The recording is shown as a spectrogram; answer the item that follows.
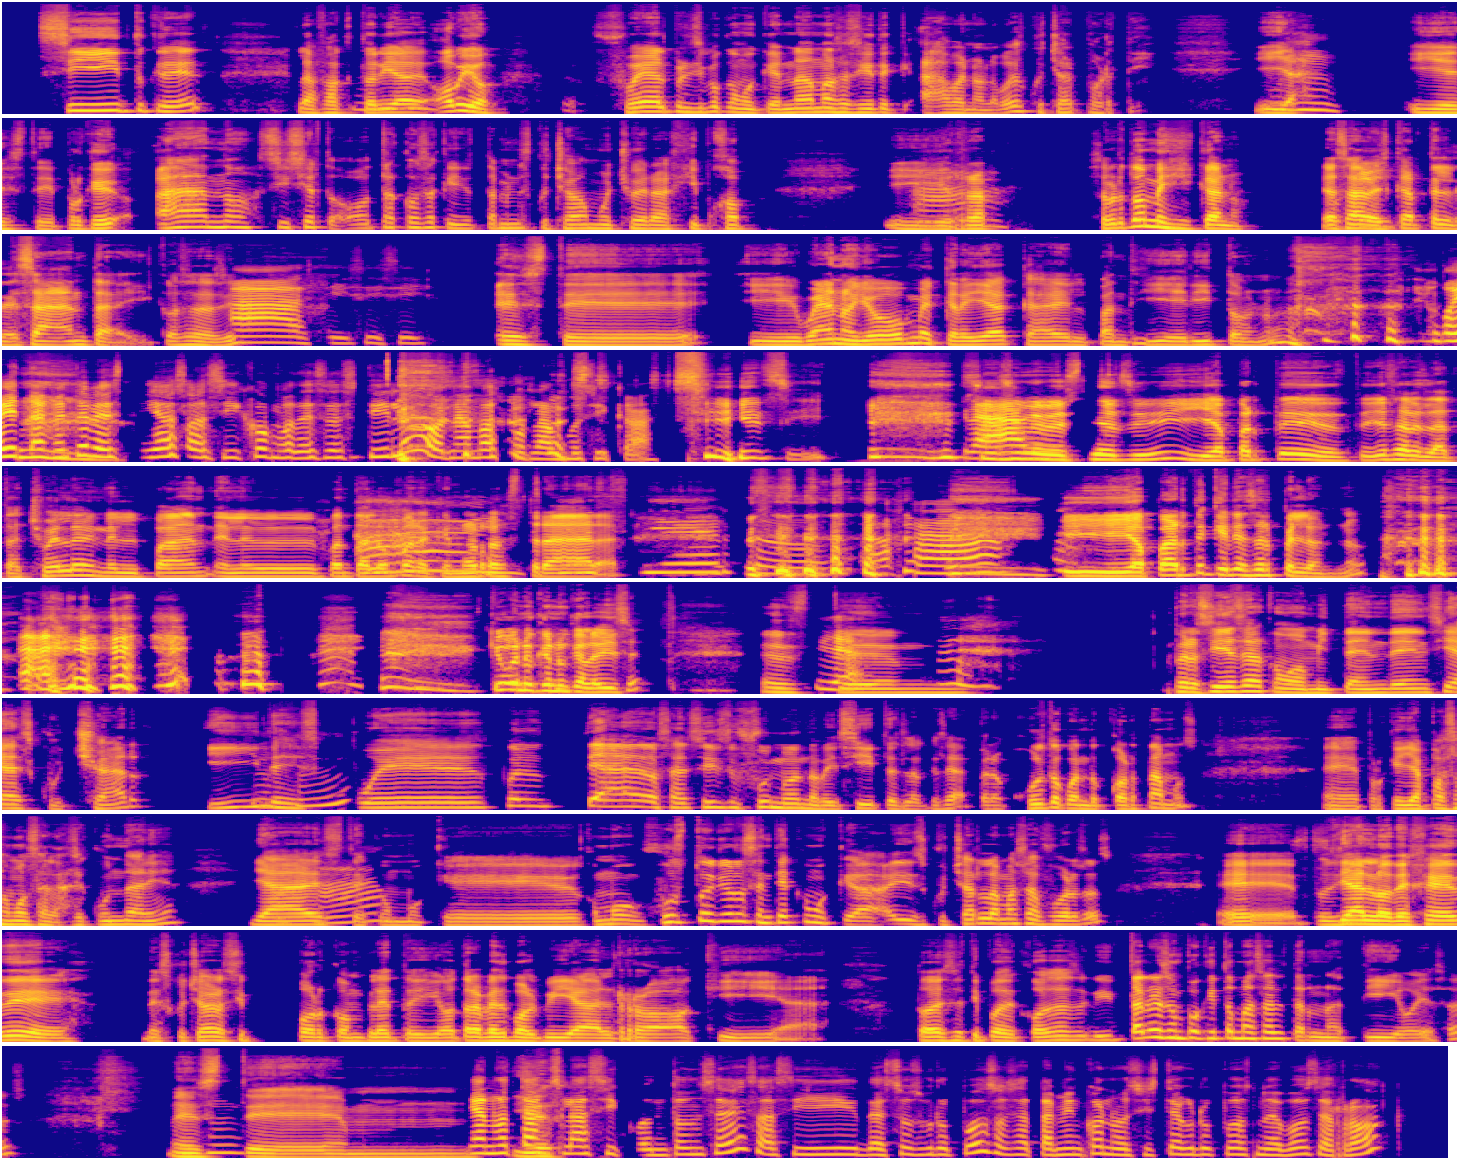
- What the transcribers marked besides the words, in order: chuckle; laugh; other background noise; laugh; laugh; laugh; laugh; chuckle; tapping; sniff
- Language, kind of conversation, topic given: Spanish, podcast, ¿Cómo ha cambiado tu gusto musical con los años?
